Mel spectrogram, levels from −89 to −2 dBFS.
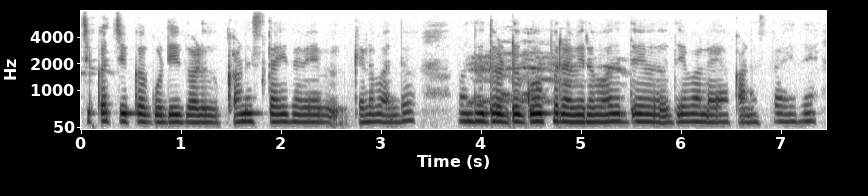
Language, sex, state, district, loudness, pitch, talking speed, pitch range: Kannada, female, Karnataka, Koppal, -16 LUFS, 195 Hz, 105 wpm, 185-200 Hz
